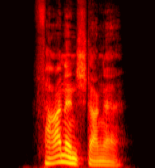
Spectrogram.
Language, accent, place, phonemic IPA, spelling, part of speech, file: German, Germany, Berlin, /ˈfaːnənˌʃtaŋə/, Fahnenstange, noun, De-Fahnenstange.ogg
- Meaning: flagpole, flagstaff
